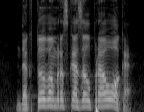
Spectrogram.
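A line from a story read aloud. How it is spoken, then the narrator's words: Exasperated shouting. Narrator (Russian): Не выдержав, заорал я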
